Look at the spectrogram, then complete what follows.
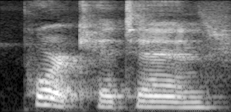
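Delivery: ordinary delivery, nothing marked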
